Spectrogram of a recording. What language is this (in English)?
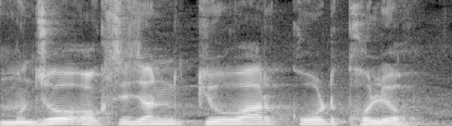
Sindhi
